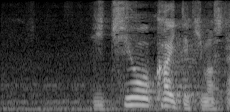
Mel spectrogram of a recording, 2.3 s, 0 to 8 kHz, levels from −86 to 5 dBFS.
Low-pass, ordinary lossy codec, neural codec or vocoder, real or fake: none; none; none; real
